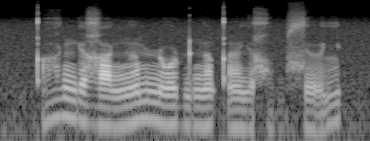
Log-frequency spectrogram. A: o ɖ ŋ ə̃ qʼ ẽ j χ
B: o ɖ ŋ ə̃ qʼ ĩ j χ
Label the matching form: A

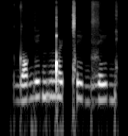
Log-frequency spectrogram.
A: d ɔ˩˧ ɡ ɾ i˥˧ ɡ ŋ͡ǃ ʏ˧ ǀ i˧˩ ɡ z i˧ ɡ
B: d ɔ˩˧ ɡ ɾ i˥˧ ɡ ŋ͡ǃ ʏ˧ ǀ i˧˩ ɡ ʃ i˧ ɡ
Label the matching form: A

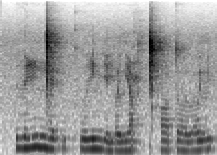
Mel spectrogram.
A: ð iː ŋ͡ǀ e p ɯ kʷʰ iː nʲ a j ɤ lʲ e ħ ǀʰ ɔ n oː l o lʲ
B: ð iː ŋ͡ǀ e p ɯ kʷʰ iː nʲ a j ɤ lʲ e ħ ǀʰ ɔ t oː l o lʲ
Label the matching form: B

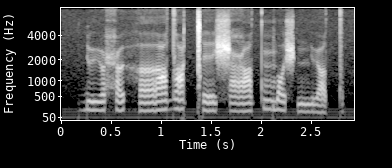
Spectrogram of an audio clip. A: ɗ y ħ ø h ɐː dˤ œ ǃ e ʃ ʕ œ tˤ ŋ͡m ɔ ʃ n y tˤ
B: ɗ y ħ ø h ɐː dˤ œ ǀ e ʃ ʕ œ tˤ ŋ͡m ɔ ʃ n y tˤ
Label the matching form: B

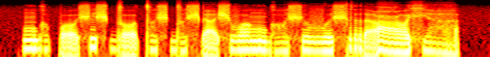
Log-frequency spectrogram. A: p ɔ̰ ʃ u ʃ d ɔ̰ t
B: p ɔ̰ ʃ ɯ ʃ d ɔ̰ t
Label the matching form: B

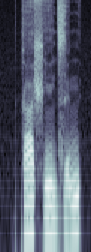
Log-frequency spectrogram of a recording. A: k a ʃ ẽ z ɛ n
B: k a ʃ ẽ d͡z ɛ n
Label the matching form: B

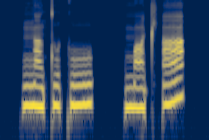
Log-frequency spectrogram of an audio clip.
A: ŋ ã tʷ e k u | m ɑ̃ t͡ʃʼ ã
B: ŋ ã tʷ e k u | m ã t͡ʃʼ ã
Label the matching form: A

